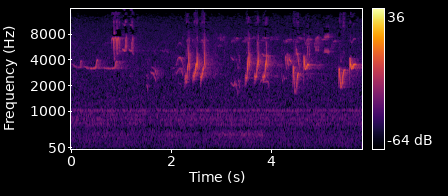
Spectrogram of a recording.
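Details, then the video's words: Thrush in New Zealand whistling its well known tune: faint high clear phrases, several short notes repeated two or three times in quick succession, over a steady low hum. "The Song of a Thrush"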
